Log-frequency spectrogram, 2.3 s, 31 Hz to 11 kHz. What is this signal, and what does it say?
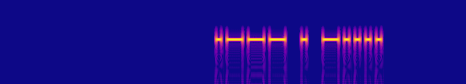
Morse code, heard as a keyed tone, about 46 wpm, 700 Hz. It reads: JE6
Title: Three Challenging Letter-Number Combinations 45wpm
